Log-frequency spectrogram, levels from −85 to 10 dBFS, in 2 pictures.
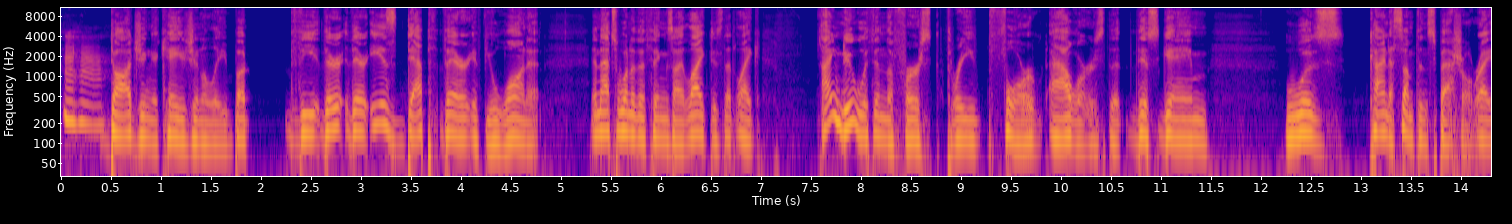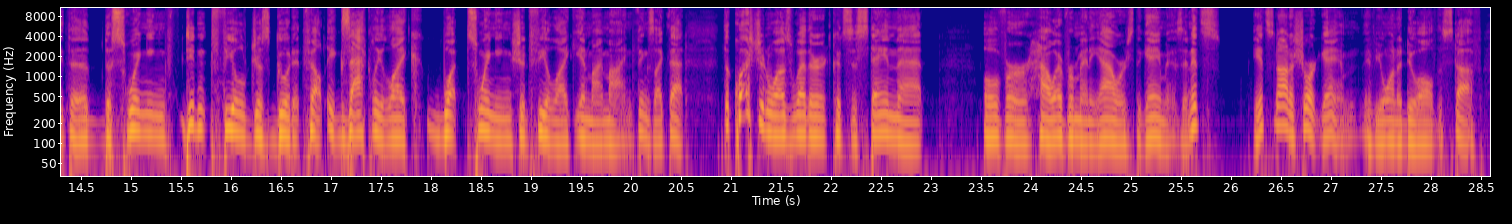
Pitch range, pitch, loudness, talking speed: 110-135 Hz, 120 Hz, -20 LUFS, 195 wpm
